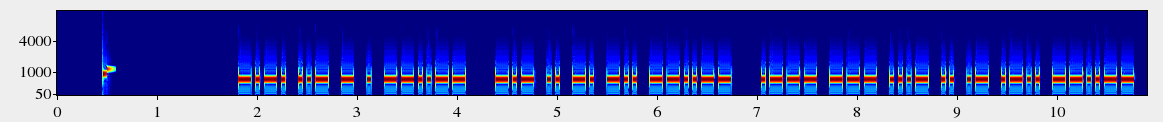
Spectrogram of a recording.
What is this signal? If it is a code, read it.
Morse code, heard as a keyed tone, about 28 wpm, 700 Hz. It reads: CUTE, KIND, JOVIAL,
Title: Pangram Challenge v2 - 28wpm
